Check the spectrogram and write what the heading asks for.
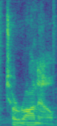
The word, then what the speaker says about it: Toronto: i'm sorry wait no toronto i'm not supposed to pronounce the second tee right toronto i've been told uh and i'm here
